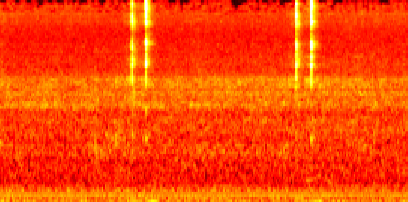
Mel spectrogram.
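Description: Two faint computer mouse clicks, each a quick press-and-release pair, about a second and a half apart, over a faint steady low hum.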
